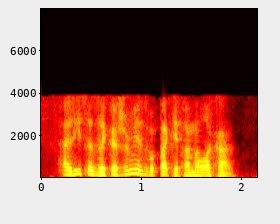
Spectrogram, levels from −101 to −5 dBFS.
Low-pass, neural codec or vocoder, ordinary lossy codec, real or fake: 7.2 kHz; codec, 16 kHz in and 24 kHz out, 0.8 kbps, FocalCodec, streaming, 65536 codes; AAC, 16 kbps; fake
